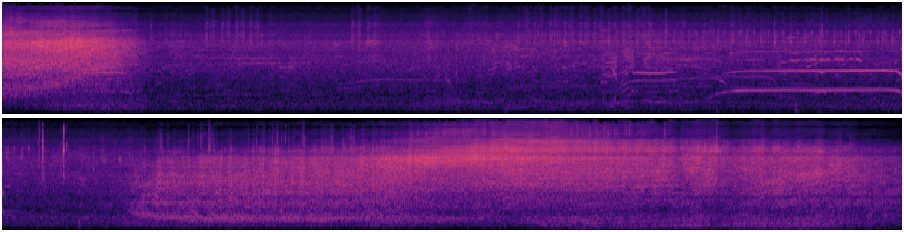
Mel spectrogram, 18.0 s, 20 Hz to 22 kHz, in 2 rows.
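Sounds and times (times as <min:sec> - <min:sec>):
fighter jet roar: 0:00.0 - 0:01.6, 0:10.0 - 0:18.0.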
